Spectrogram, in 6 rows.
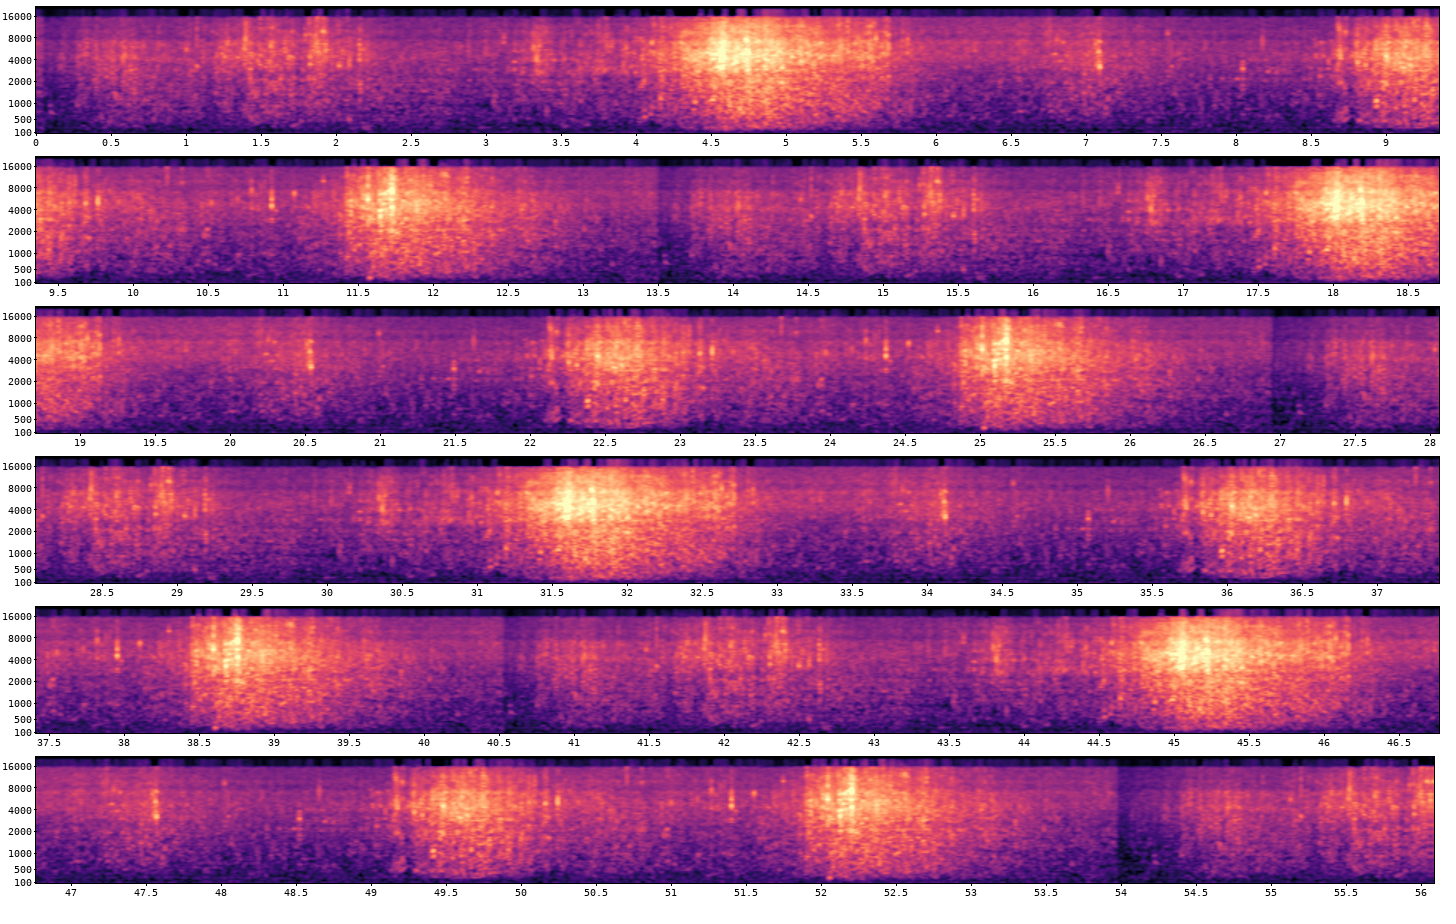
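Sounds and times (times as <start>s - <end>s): sea waves surging: 0.0s - 7.6s, 8.6s - 21.2s, 22.1s - 24.0s, 24.7s - 26.8s, 30.4s - 34.6s, 35.6s - 43.2s, 43.8s - 47.9s, 49.0s - 51.1s, 51.7s - 53.6s.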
